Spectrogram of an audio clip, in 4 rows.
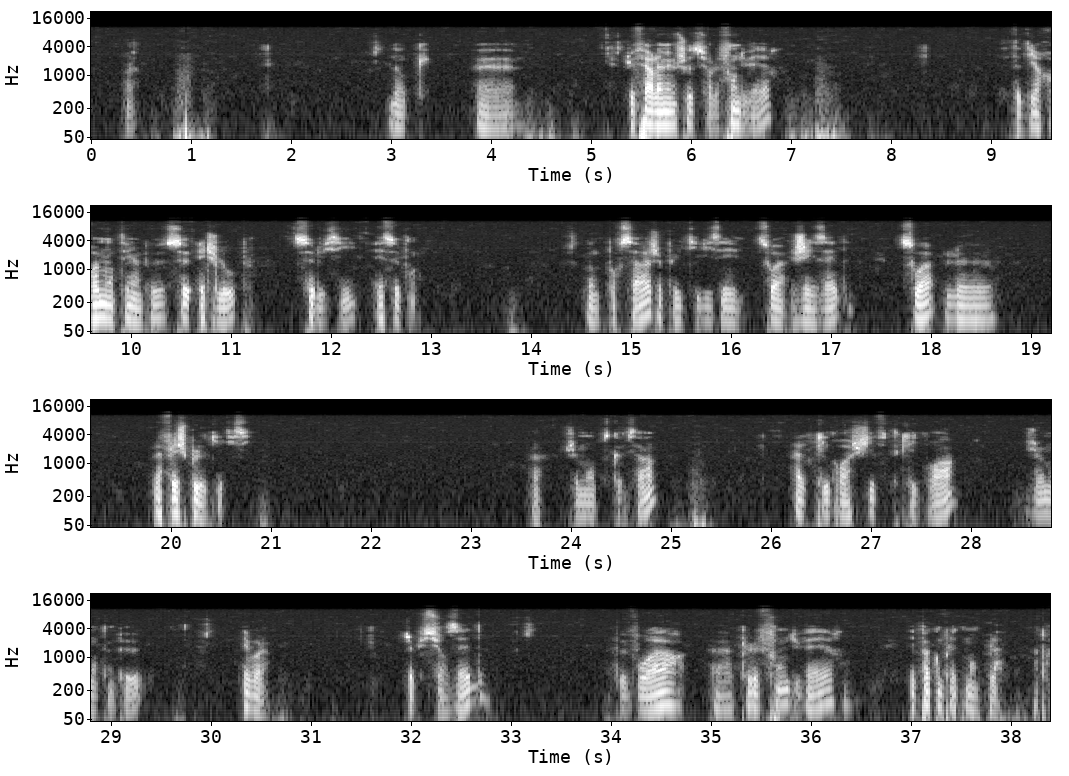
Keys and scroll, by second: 31.2 z.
